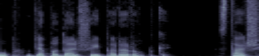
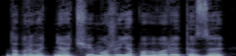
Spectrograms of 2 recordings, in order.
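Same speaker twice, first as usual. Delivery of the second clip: high-pitched, polite phone enquiry; polite caller; 8 semitones higher than usual. Acted. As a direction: ask politely in a much higher voice.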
